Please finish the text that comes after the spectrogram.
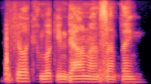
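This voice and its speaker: A man's voice: deep voice, level tone, fast talker, mellow, no room sound, lo-fi sound. A man on a video call, joking with the host in casual, teasing chat and laughing often.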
